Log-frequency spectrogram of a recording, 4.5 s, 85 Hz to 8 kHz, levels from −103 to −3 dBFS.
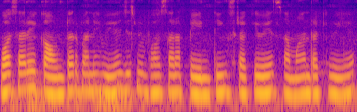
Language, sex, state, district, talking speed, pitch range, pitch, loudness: Hindi, female, Chhattisgarh, Raigarh, 230 wpm, 180-195 Hz, 190 Hz, -26 LUFS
